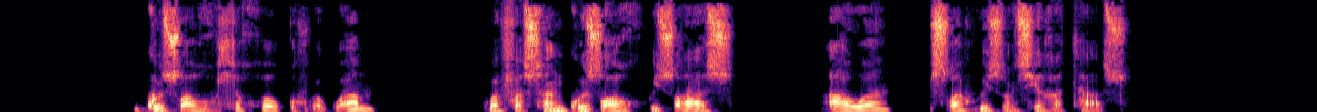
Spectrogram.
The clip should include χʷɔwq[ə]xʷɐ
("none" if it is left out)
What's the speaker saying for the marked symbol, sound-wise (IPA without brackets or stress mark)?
ə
